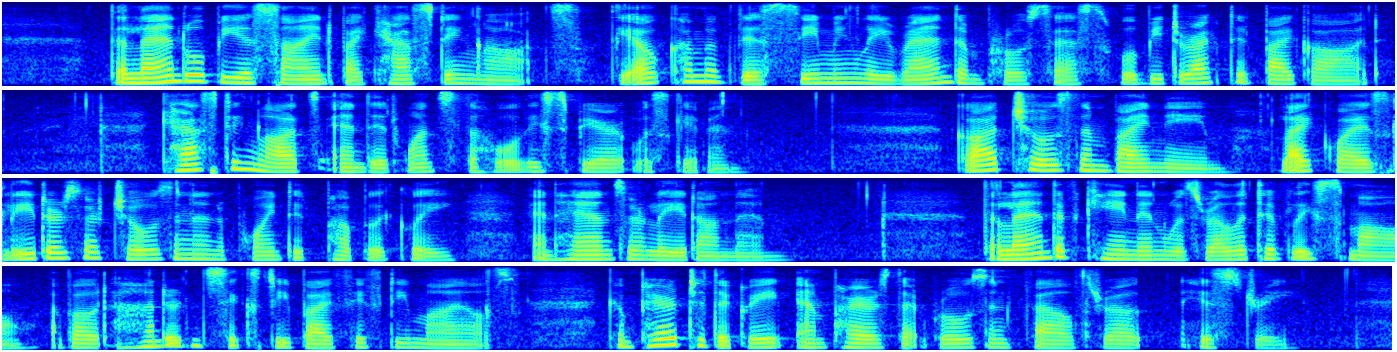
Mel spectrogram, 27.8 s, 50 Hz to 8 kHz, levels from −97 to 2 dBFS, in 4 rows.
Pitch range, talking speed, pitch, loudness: 135-165 Hz, 150 wpm, 150 Hz, -39 LUFS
